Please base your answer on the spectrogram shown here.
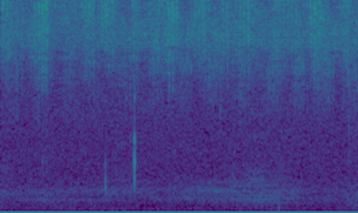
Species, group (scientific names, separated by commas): Pholidoptera griseoaptera, Orthoptera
